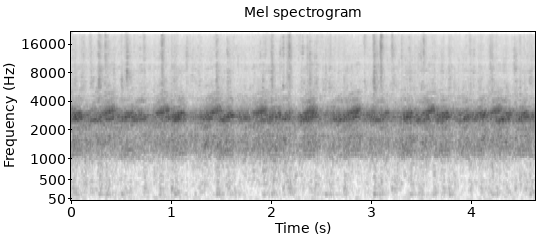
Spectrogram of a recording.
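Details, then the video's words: Countryside night frog chorus under gentle rain: many frogs croaking together in a continuous high-pitched, pulsing drone that swells slightly and never pauses, with faint rainfall in the background. "개구리 소리"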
